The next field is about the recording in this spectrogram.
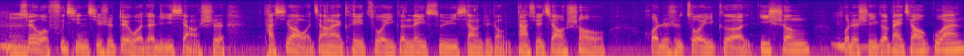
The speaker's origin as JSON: {"language": "Chinese", "town": "Dalian", "region": "Liaoning", "country": "China", "tie": "born or raised there", "said": "我是出生在大连，我是老家是大连的"}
